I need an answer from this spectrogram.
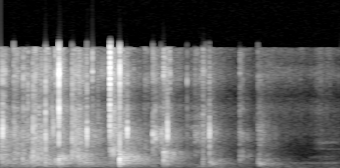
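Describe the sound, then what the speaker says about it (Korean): Scattered hand claps from a seated audience at a political gathering in a Seoul press center, a brief loose patter of claps that thins out and fades within a couple of seconds. "박수 부탁드립니다."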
